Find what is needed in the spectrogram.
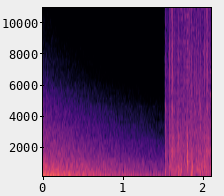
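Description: Cartoon fight sound effects: a noisy crash fading away, then a sudden new burst of noise about one and a half seconds in.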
